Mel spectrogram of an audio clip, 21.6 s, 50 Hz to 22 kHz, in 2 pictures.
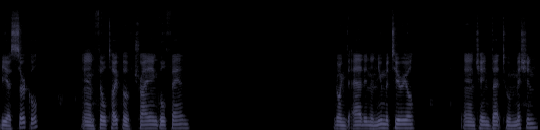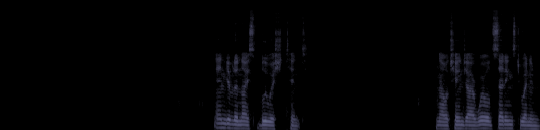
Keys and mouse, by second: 2.9 g, 4.2-4.9 middle drag, 4.9 g, 6.6-12.3 drag, 13.4-15.1 drag, 19.7-21.6 drag.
